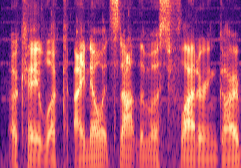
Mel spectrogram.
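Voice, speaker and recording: With music in the background, a man speaks at a very slow pace in a playful tone. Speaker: video game content creator. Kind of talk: gameplay commentary narration. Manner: casual, playful.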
